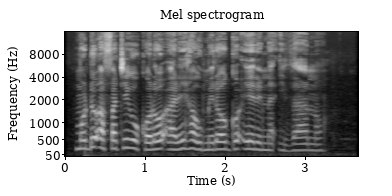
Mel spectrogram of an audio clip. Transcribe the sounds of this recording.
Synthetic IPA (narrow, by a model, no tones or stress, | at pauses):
modoafatiɣokɔɾwɔʔaɾeɦaumeɾɔɡɔʔeɾenaʔiðaːnɔ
